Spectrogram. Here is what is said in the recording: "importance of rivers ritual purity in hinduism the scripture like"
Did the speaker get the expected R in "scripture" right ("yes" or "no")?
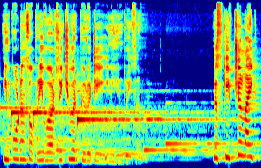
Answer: no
